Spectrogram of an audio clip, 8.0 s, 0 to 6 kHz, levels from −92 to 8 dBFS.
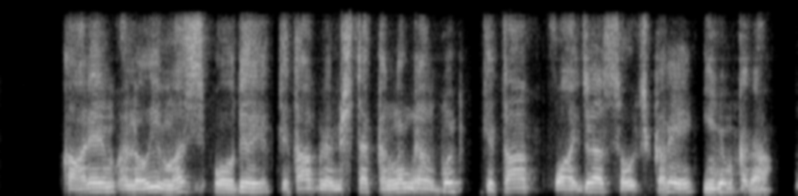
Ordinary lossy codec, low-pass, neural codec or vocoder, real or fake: AAC, 48 kbps; 5.4 kHz; codec, 24 kHz, 1 kbps, SNAC; fake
